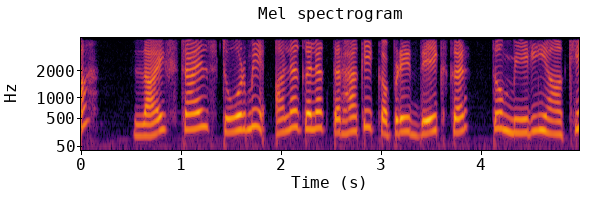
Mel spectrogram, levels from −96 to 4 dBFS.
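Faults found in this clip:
No faults found in the speech. It was carried over a WebRTC call path with nothing above 4 kHz, a narrowband sound that fits G.711 A-law at 64 kbps.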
